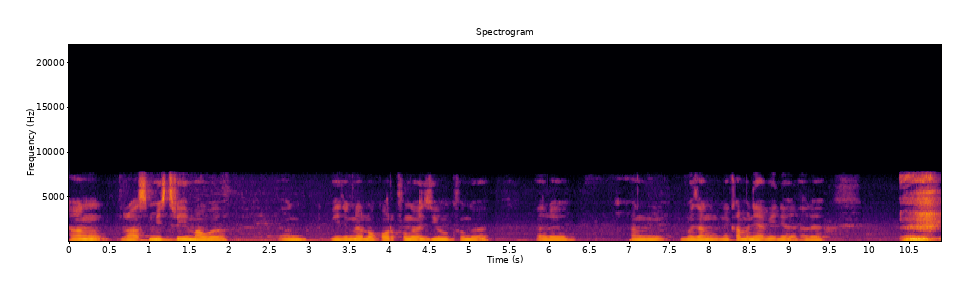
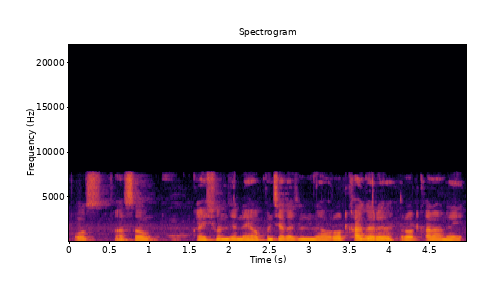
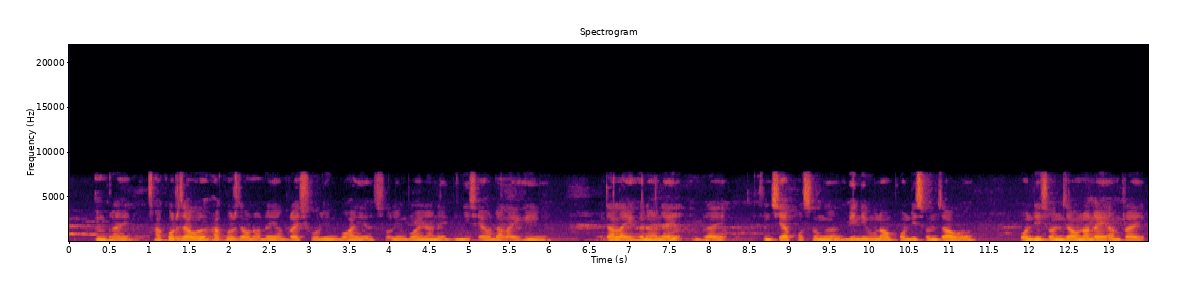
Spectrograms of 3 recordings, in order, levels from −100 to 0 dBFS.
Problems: low volume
